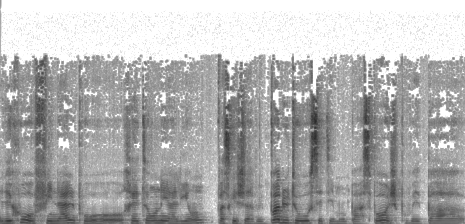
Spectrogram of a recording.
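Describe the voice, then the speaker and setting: A woman speaks at a fairly high pitch. Her intonation is monotone and flat. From New Zealand. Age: 20s. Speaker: university student. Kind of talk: interview.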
